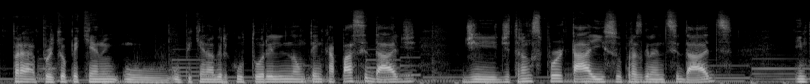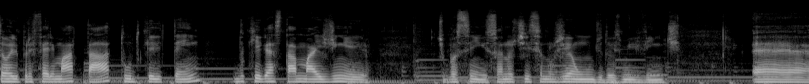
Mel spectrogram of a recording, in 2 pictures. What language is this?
Portuguese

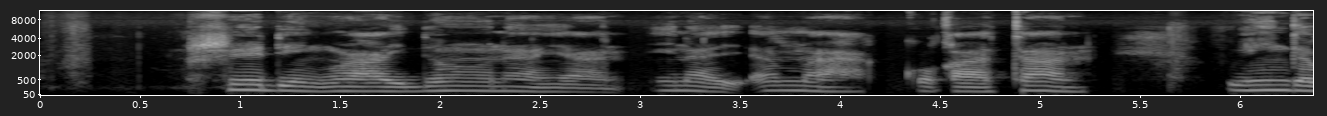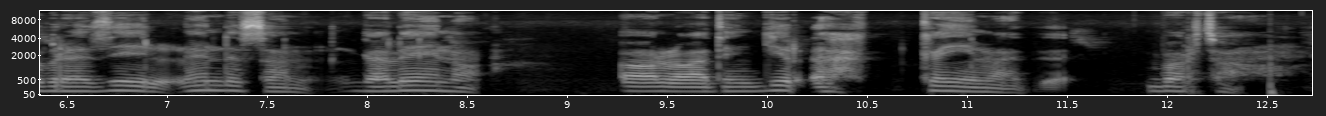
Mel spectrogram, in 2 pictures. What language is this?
Somali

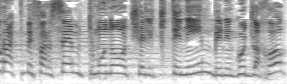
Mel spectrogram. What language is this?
Hebrew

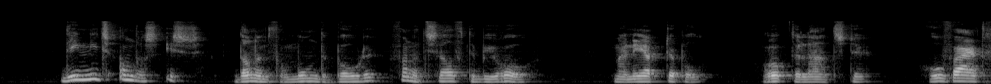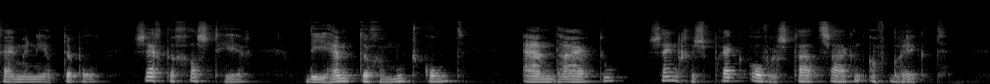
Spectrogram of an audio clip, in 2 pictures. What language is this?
Dutch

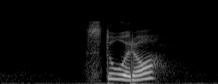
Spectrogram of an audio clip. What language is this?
Norwegian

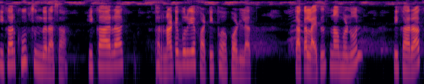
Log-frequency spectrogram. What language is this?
Konkani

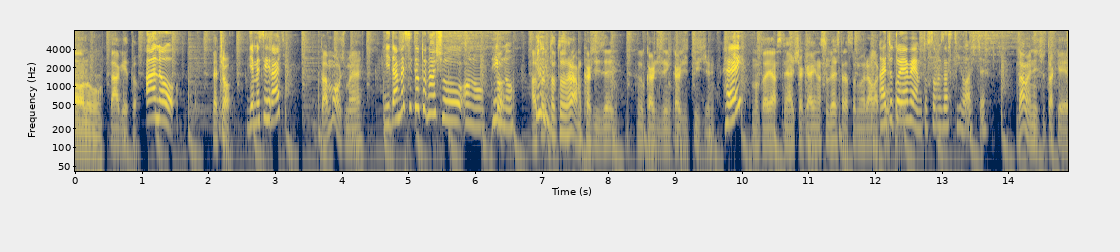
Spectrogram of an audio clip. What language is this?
Slovak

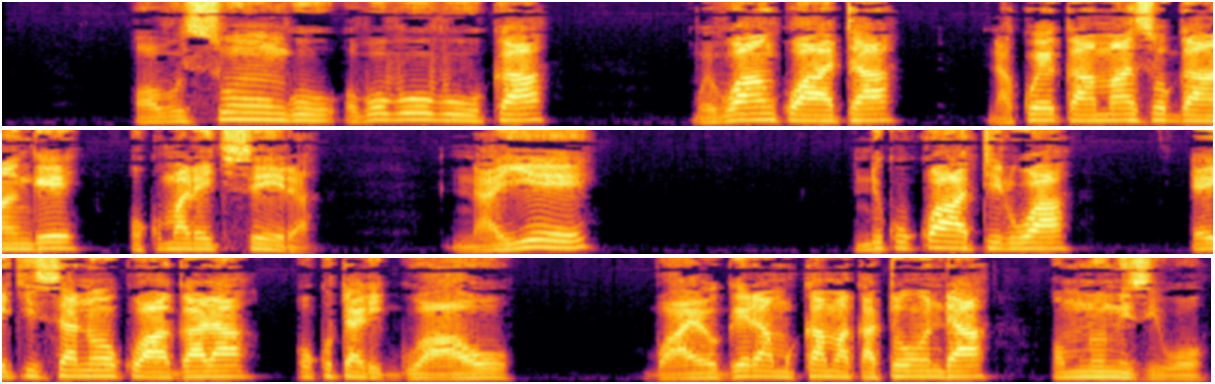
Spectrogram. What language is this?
Ganda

